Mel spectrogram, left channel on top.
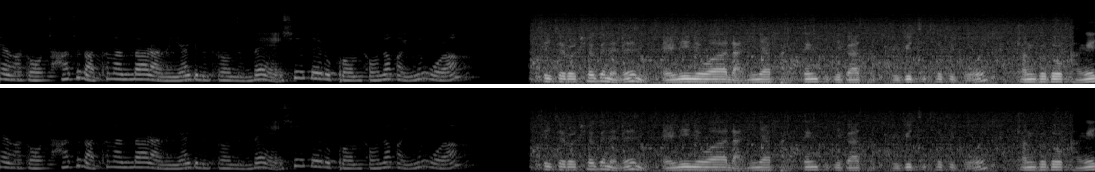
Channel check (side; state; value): right; quieter; 6.6 dB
